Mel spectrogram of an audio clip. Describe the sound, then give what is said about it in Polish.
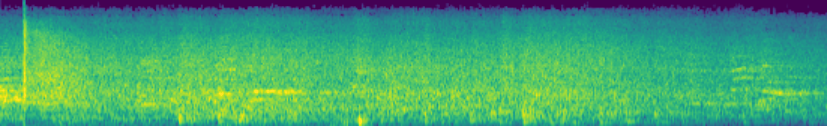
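Steady, dense water splashing as swimmers swim one pool length at full speed in a streamline on their stomachs, kicking with legs only as in front crawl, with a continuous churning wash and faint voices echoing in the background. “Dobrze, uwaga, waszym zadaniem kolejnym będzie jeden basen, ale na pełnej szybkości, strzałką na brzuszku, same nogi do kraula.”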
